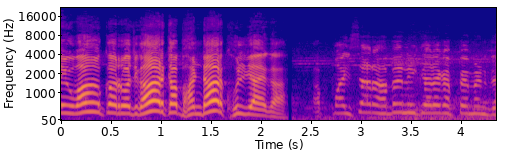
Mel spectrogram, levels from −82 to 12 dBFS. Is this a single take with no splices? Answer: yes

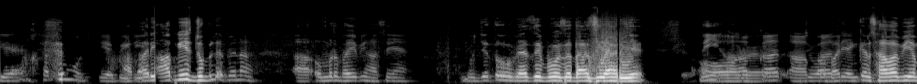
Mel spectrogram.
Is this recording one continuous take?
no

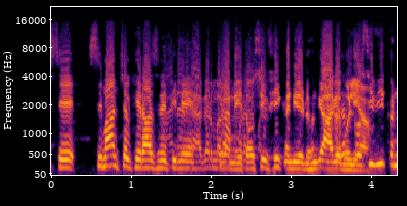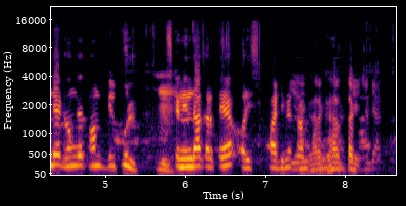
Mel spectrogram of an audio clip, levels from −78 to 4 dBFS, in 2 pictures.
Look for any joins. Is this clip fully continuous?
no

